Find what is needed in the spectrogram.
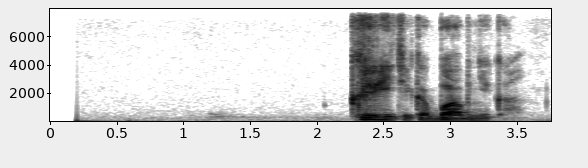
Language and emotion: Russian, angry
